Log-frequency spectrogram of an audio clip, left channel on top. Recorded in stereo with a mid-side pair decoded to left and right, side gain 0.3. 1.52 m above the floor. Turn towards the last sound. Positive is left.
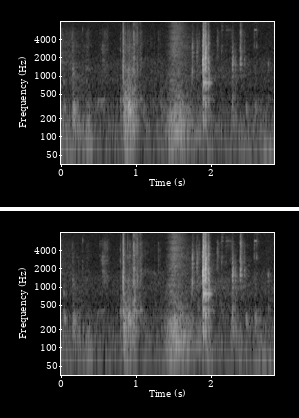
turn(degrees=-50)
